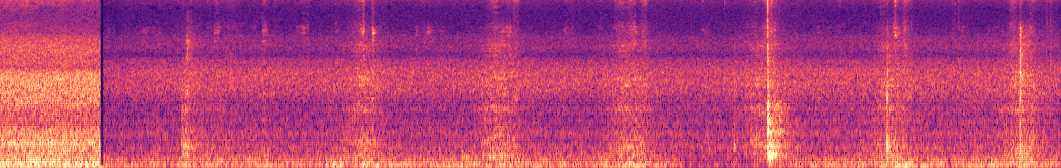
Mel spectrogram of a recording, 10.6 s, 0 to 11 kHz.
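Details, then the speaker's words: 2013 Honda Civic, under 90k miles, with a hum rising with speed: passenger-side front rotor hand-spun with wheel and caliper removed turns almost silently with faint soft ticks, so that bearing is healthy and the other side is suspected. "passenger side is quiet, so I think I've found the culprit."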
